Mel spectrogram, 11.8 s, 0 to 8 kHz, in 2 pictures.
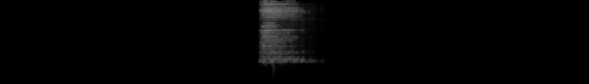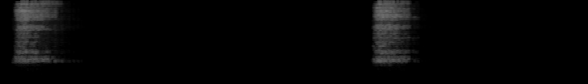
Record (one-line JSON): {"exhalation_length": "11.8 s", "exhalation_amplitude": 3758, "exhalation_signal_mean_std_ratio": 0.26, "survey_phase": "beta (2021-08-13 to 2022-03-07)", "age": "18-44", "gender": "Female", "wearing_mask": "No", "symptom_none": true, "smoker_status": "Never smoked", "respiratory_condition_asthma": false, "respiratory_condition_other": false, "recruitment_source": "REACT", "submission_delay": "1 day", "covid_test_result": "Negative", "covid_test_method": "RT-qPCR"}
